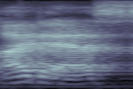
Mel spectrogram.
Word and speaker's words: Idas: So IDAS sounds like the word I and ass with a D.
